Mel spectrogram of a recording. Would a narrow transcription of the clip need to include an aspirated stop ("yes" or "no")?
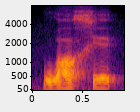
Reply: no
